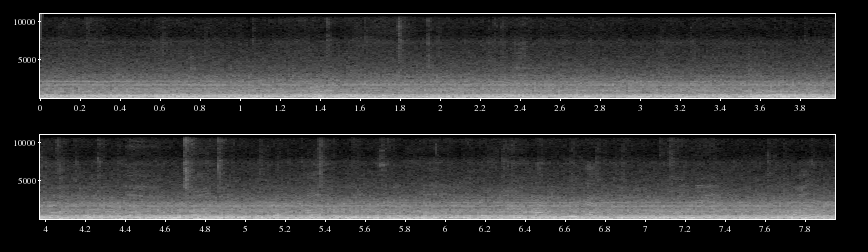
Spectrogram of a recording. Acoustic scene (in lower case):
subway train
